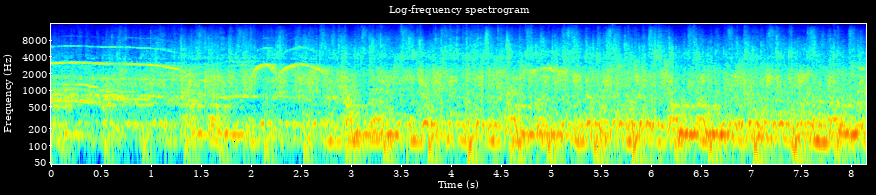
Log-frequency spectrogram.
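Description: Live rock drum kit playing under audience applause, with a few whistles from the crowd early on and low bass notes held underneath.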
